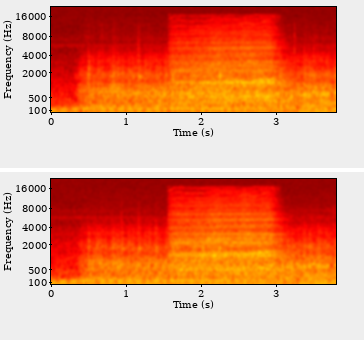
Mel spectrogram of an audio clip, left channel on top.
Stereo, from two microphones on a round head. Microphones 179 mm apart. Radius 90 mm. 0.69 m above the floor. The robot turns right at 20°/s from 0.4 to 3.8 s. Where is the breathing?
35° right, 2.5 m; by 3.1 s 5° right, 2.5 m.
